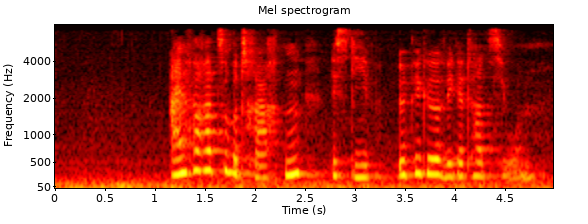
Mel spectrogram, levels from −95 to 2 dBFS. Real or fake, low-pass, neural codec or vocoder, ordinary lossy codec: fake; 7.2 kHz; codec, 16 kHz in and 24 kHz out, 2.2 kbps, FireRedTTS-2 codec; none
